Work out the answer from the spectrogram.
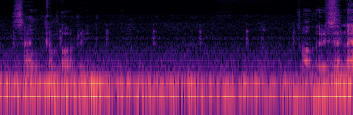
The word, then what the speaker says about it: Sangkhla Buri: Sangkhla Buri. Sangkhla Buri.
